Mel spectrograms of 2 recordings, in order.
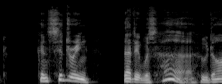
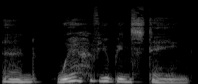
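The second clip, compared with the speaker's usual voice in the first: softer, slow soothing trance voice; hypnotic murmur; 4 dB quieter, slower than usual. A narrator's reading. Hypnotist questions Julia softly.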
